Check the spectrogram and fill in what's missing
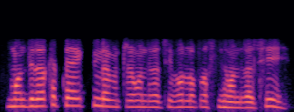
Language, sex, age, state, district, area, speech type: Odia, female, 60+, Odisha, Angul, rural, conversation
